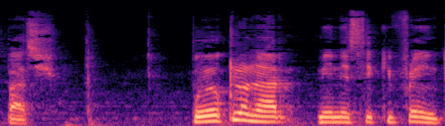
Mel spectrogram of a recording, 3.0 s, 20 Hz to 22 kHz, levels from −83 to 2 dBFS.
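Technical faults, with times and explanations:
2.09–2.14 s, stream segment skipped: the sound abruptly jumps ahead with a short blip, likely because one stream segment failed to load and playback resumed at the next.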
